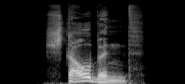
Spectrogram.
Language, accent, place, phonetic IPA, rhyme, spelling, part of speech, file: German, Germany, Berlin, [ˈʃtaʊ̯bn̩t], -aʊ̯bn̩t, staubend, verb, De-staubend.ogg
- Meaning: present participle of stauben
